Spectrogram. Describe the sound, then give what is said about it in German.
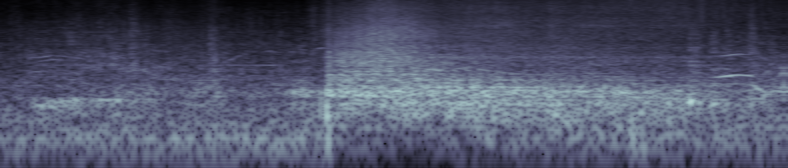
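A steady rumbling murmur gives way, about two seconds in, to a sudden loud roaring hiss as a jet of steam bursts from an artificial geyser on Lanzarote after a park worker pours a bucket of water into a tube set in the ground, rushing on to the end. “Und Sekunden später ein Wasserdampfstrahl fauchend in die Höhe schießt.”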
